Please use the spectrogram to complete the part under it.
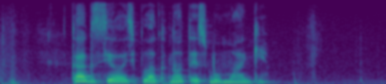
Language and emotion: Russian, neutral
